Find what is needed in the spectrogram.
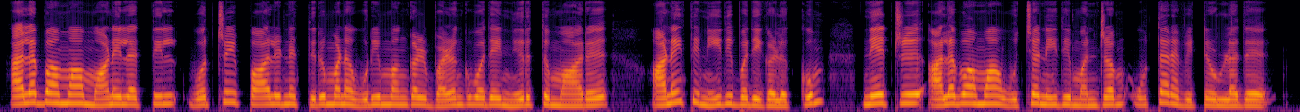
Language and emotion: Tamil, neutral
